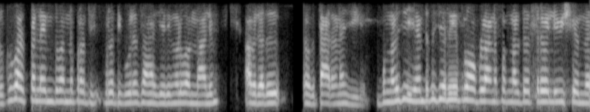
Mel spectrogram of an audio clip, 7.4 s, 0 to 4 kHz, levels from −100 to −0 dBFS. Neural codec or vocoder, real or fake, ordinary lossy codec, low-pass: none; real; AAC, 32 kbps; 3.6 kHz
